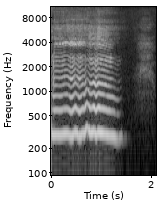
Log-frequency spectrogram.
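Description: A man singing unaccompanied, holding one long sung note with a slight waver that ends about a second and a half in.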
